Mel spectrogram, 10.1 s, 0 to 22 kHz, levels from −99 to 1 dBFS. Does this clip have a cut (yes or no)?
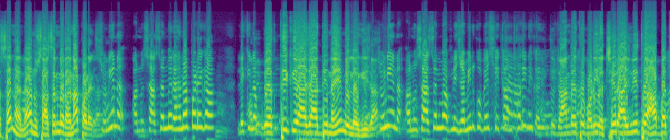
yes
